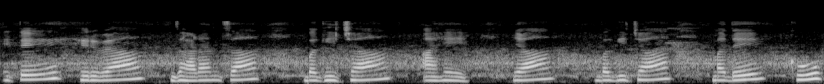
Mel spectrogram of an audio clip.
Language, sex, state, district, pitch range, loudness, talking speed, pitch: Marathi, male, Maharashtra, Mumbai Suburban, 195-230 Hz, -15 LUFS, 75 wpm, 200 Hz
